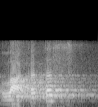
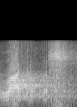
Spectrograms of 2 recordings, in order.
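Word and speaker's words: Lakatos: Дело в том, что это венгерская фамилия, по-венгерски читается Лакаташ. Просто если правильно прочесть, как вы читают венгры, там на конце звук «ш». Просто по правилам чтения в венгерском.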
